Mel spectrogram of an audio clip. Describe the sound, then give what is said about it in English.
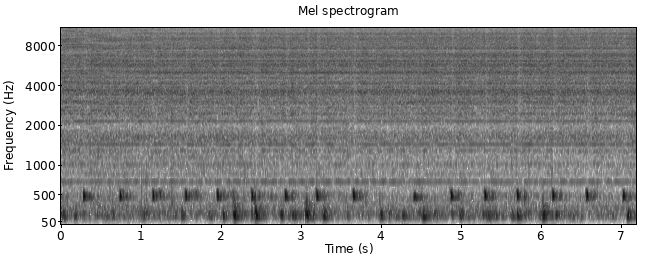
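Fin whale calls, sped up: a steady, metronome-like train of short, low pulses repeating about twice a second over a hissy, rumbling background, with no voices. “So the last piece of this I'll show you is just those fin whale 20 hertz calls, these are very low frequency. This is sped up 24 times.”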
